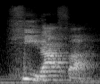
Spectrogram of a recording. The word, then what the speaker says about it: jirafa: It's like an H sound, okay? So for example, since I said giraffe, this would be jirafa, jirafa.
